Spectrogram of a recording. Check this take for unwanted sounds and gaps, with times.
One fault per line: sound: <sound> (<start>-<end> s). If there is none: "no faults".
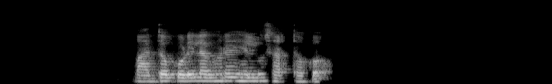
no faults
